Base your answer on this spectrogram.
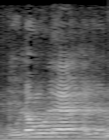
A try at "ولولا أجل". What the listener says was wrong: ولولا، مش لولا، ولولا.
